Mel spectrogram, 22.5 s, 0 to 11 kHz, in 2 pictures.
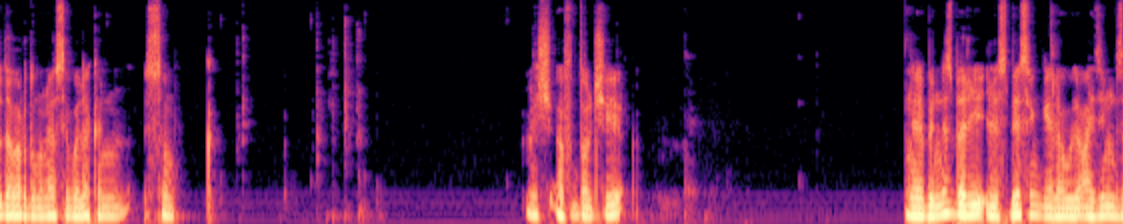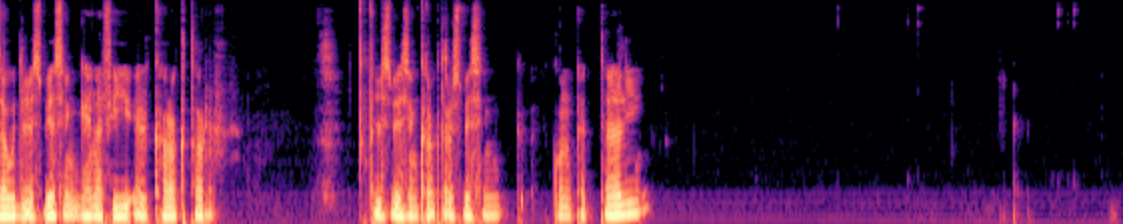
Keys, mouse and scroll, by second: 1.6-2.2 ctrl+middle drag, 2.9 shift+middle drag, 3.3 alt+a, 3.7-5.1 ctrl+alt+middle drag, 5.7 ctrl+alt+middle drag, 7.1-8.0 ctrl+alt+middle drag, 10.2 click, 13.6 click, 18.9 click, 20.3 click.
